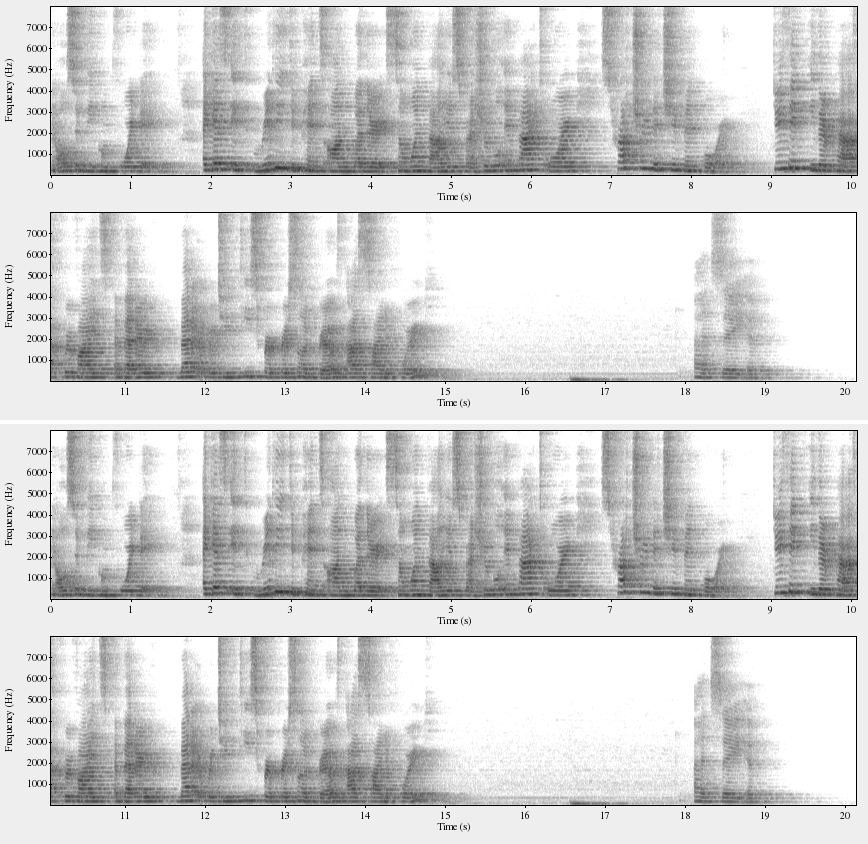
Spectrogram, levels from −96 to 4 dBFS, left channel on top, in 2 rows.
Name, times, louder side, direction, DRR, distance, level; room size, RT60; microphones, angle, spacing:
voice 1, 0.0-1.4 1.9-8.4 9.0-14.7, right 1 dB, 15° right, -2 dB, 1.2 m, -29 dB
voice 2, 18.1-18.9, right 2 dB, 50° right, 2 dB, 0.5 m, -36 dB
5.1 x 3.9 x 5.6 m, 0.99 s
head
